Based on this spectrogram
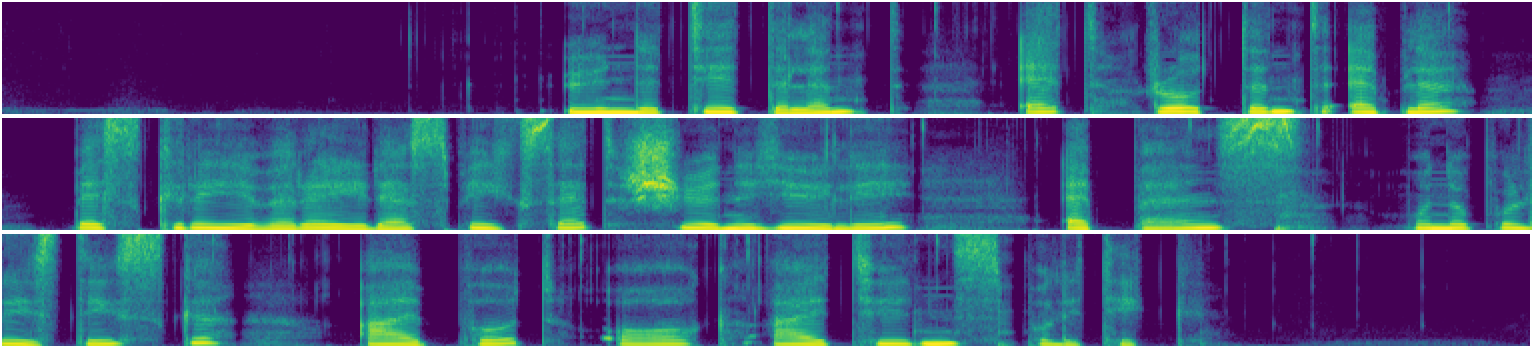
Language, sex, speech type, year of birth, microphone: Norwegian, female, read, 1973, Sennheiser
